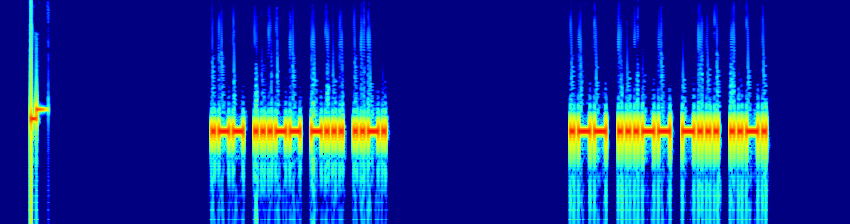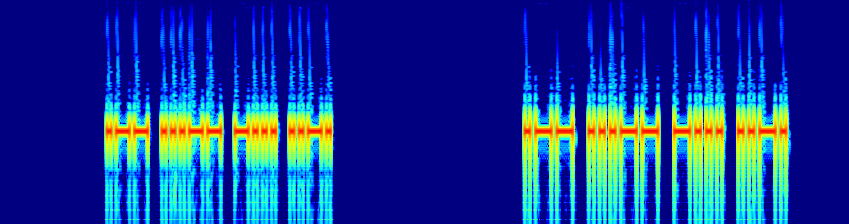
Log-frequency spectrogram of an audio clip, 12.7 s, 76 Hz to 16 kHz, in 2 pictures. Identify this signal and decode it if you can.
Morse code, heard as a keyed tone, about 36 wpm, 700 Hz. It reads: W3BF W3BF W3BF W3BF
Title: Speed Racing - USA 1x2 Call Signs 30wpm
